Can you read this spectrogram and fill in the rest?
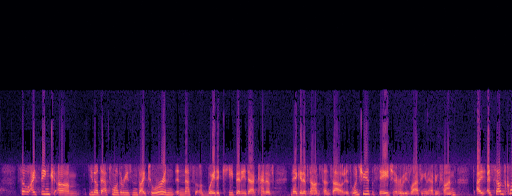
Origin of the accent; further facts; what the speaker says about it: Queens, New York, United States; Are you from Normal Parents? I'm from Queens."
